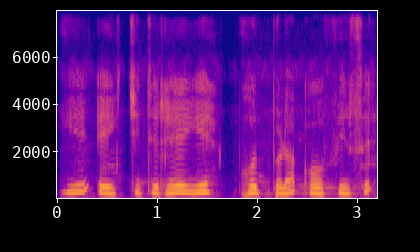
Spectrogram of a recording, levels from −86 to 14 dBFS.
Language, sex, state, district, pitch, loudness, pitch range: Hindi, female, Madhya Pradesh, Bhopal, 275 Hz, -15 LUFS, 260-290 Hz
